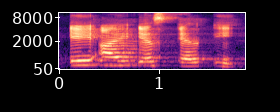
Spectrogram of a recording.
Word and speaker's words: aisle: But one by one, we must all file on through the narrow aisle of pain. AISLE. How to pronounce the word?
